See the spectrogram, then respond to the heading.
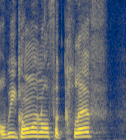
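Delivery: put-on frantic, panicked woman screaming. Retelling a car skidding on ice, mocking the screaming; imitating a screaming woman. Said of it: "Women always screaming".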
